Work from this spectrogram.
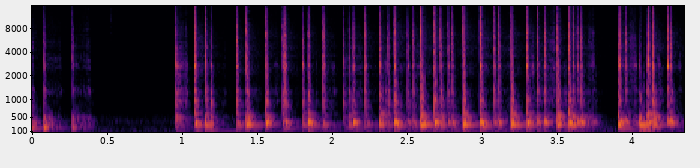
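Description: A large, hollow orange plastic coffee canister, likely empty, is tapped with long acrylic nails and fingertips, first held upside down and then upright. Two quick taps and a short pause lead into a fast, steady run of hollow, knocking taps with a woody tone around 280 Hz and bright nail clicks. Each tap dies away quickly.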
